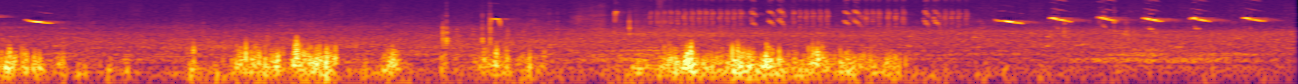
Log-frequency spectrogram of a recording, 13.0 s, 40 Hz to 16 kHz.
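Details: Bluethroat song recorded on 9 April 2015: low rumbling noise fills the first part, then near the end a series of six clear, downslurred whistled notes repeats about every half second, after one earlier similar note.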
